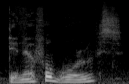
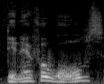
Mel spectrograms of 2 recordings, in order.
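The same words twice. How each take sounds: First: A hint of British accent on the end; lightly British slow ending; slight British accent. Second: Said in the usual way. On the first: Redoing a Conan line, a hint of British accent. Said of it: "I put a British accent at the end".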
